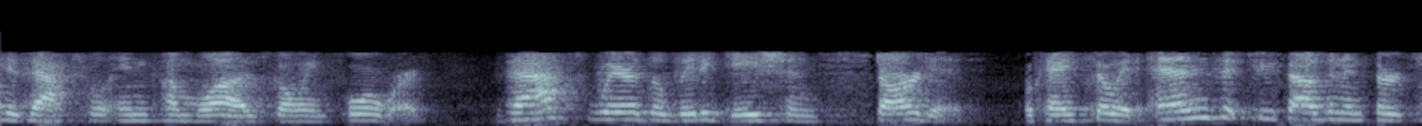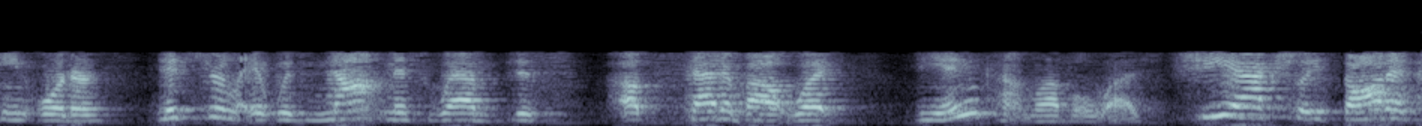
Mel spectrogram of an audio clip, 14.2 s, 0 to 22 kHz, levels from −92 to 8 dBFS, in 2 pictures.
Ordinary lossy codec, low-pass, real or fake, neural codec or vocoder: AAC, 16 kbps; 7.2 kHz; real; none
